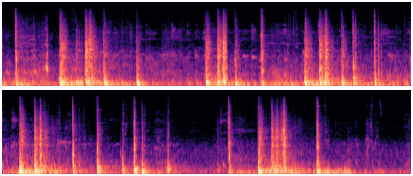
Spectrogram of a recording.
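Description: Stunt scooter clattering on a steel-edged concrete skatepark ledge: a string of sharp knocks and clacks as the deck and wheels land on the ledge and grind along it, in several separate bursts, with rolling noise between.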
